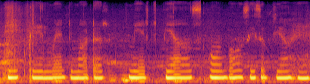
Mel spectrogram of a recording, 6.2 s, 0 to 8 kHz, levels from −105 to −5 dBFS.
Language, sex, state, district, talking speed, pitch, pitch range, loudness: Hindi, female, Uttar Pradesh, Hamirpur, 105 wpm, 235 Hz, 230-240 Hz, -17 LUFS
